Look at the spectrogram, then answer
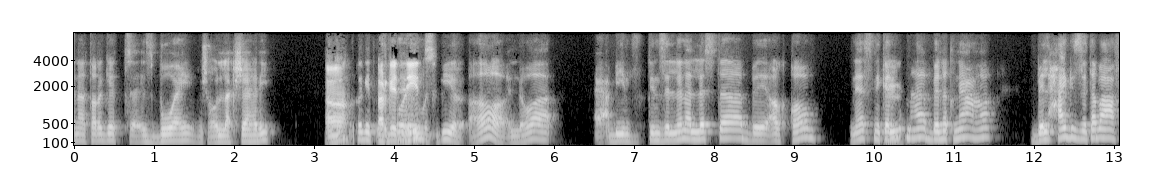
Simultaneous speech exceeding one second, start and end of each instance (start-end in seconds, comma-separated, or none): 3.1-4.6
